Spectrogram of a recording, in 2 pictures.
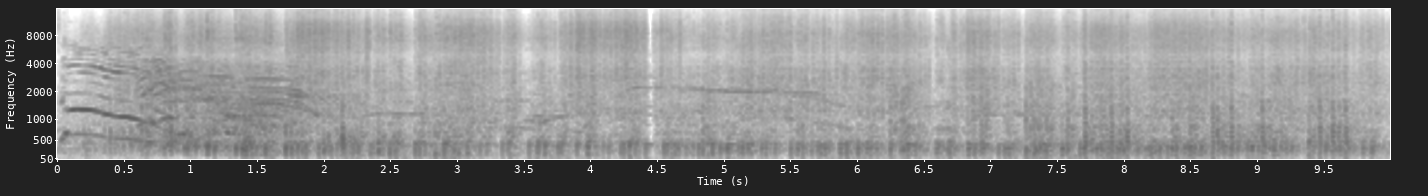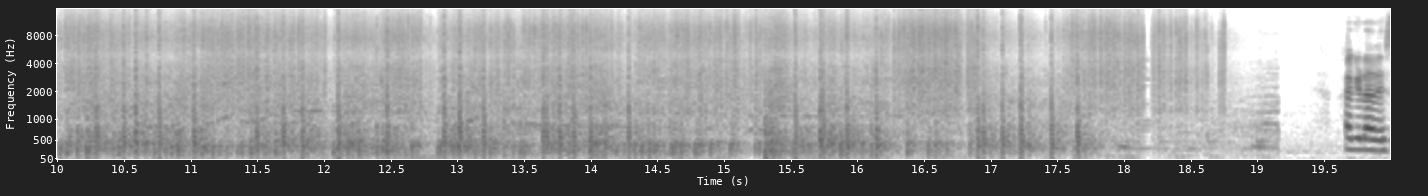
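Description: Fireworks crackling and popping in a dense, continuous stream over a crowd's voices, with shouting voices at the start; the crackle thins and fades out near the end.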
